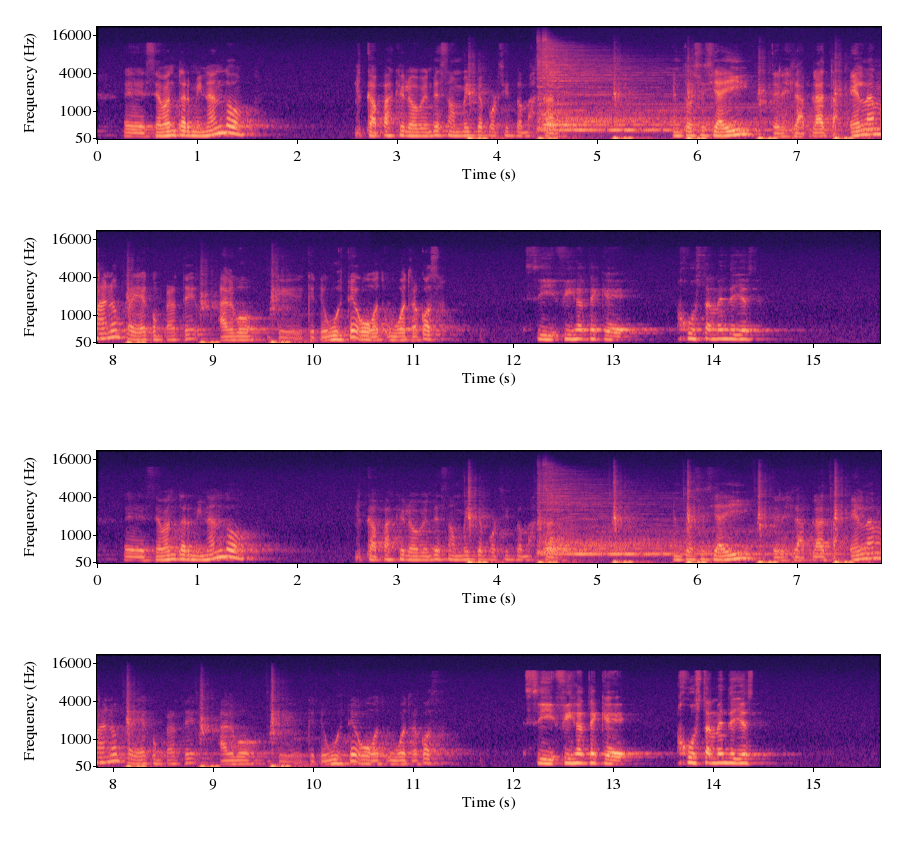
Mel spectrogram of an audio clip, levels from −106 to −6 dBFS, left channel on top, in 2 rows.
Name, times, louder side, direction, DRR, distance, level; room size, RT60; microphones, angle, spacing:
voice 1, 0.3-1.5 2.7-4.7 5.8-11.3, left 3 dB, 65° left, 10 dB, 0.9 m, -30 dB
sound 1, 3.7-4.7 5.0-6.1 6.6-6.8 7.3-7.8 8.1-10.0, equal, 25° right, 2.0 m, -31 dB
Crash cymbal, 4.4-9.0, left 1 dB, 40° left, 1.9 m, -36 dB
voice 2, 12.1-13.2 13.6-14.4, right 3 dB, 75° right, 13 dB, 0.7 m, -27 dB
24.5 x 18.0 x 2.7 m, 0.92 s
head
